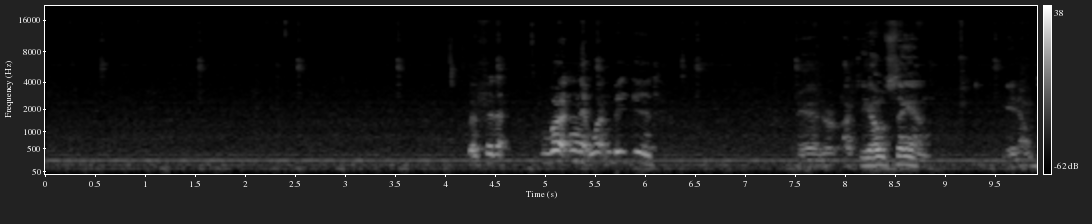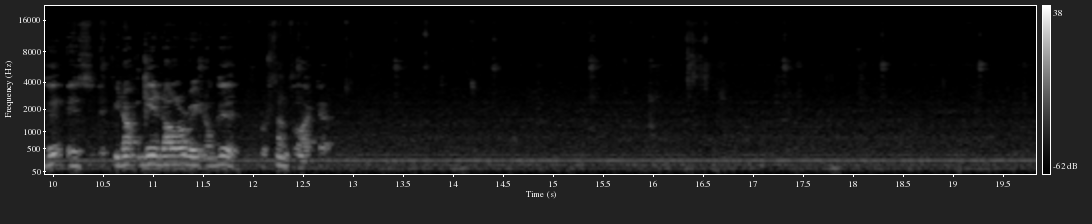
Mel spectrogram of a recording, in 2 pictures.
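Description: A fork clinks and scrapes on a plate.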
